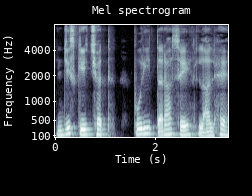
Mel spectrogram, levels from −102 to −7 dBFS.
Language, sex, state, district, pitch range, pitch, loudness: Hindi, male, Himachal Pradesh, Shimla, 115-135 Hz, 130 Hz, -17 LUFS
